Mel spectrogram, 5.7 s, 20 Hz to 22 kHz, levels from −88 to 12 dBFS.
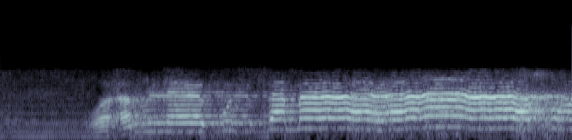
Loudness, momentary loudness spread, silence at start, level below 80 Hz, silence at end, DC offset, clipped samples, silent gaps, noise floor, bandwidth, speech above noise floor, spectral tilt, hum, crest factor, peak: -16 LUFS; 16 LU; 0.95 s; -66 dBFS; 0 s; under 0.1%; under 0.1%; none; -50 dBFS; 3.5 kHz; 31 dB; -8.5 dB/octave; none; 14 dB; -4 dBFS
